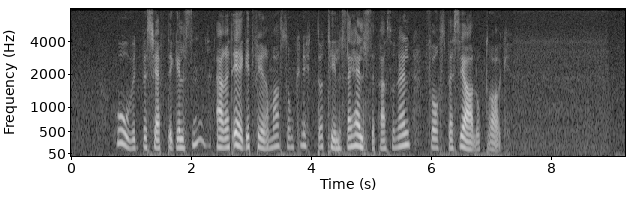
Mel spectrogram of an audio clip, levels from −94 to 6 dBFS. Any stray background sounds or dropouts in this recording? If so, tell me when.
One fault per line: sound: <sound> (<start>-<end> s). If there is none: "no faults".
no faults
